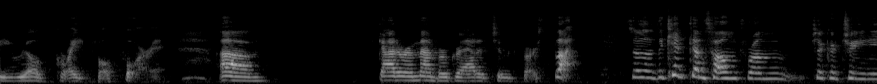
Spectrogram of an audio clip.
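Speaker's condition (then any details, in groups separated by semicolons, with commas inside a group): No condition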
